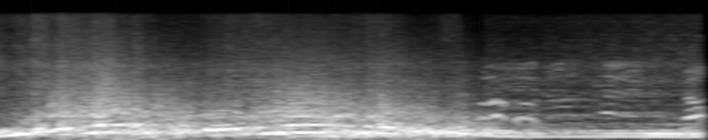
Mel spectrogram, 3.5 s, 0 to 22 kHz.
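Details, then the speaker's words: Wrecked Lamborghini SVJ being rebuilt, V12 running with the exhaust removed and no lambda sensors connected: very loud, raw flare that is held back at low revs. Engine management rev limit caused by the missing oxygen sensors. "So it won't let us rev it because of the no Lambda sensor issues. That was loud."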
